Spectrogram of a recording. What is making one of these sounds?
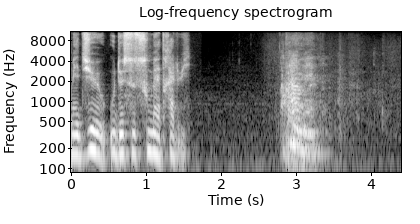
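A young woman reads aloud calmly.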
